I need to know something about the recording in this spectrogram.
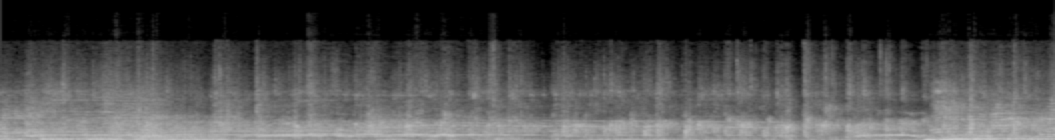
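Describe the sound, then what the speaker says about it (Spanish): At a Patagonian padel tournament in Río Gallegos, a crowd applauds and cheers at moderate distance, with scattered shouts and tonal voices riding over the clapping. "¡Fuerte aplauso!"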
